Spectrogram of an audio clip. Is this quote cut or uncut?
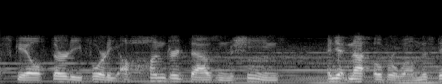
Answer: cut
